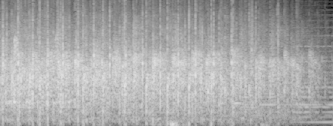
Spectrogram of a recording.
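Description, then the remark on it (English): A large theatre audience at the Bloomsbury Theatre applauds loudly and steadily, dense overlapping claps filling the theatre, tapering slightly toward the end as a faint tone emerges beneath. “Give yourselves a massive round of applause.”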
